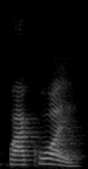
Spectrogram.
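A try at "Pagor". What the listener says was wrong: G. It's a G, not K.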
